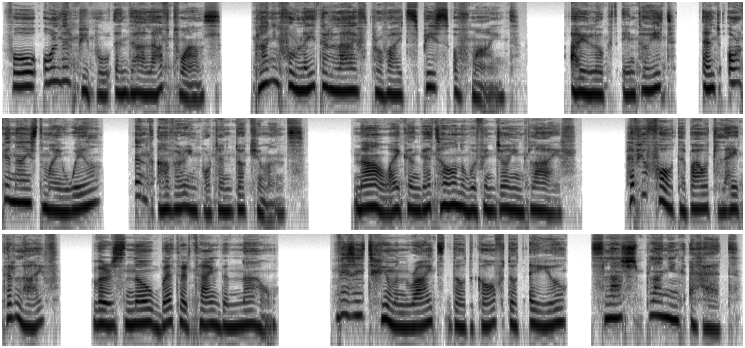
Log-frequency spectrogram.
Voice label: English Preparing for later life Radio; AHRC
